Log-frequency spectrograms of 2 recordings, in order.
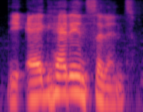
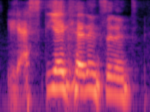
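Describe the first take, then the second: First: Said in the usual way. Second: Higher and louder, "Egghead" hyped up; excited. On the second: Real, not acted. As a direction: cheer out "Egghead incident" like a fan.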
